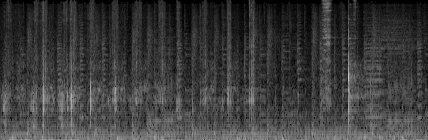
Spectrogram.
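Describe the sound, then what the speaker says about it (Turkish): A knife quickly chops onions on a board in close, rapid, irregular taps, with occasional sharper clinks of utensils and a faint background hum, no talk. "hızlı bir şekilde soğanlarımı doğruyorum."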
